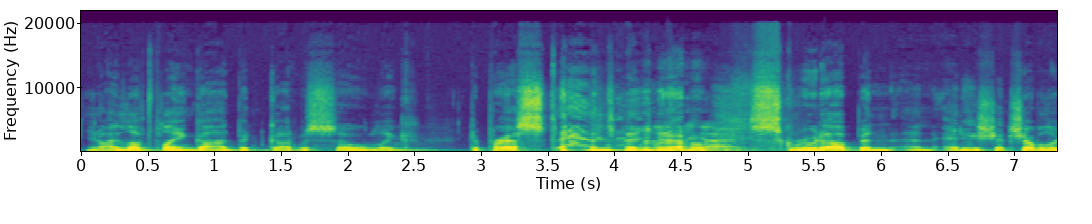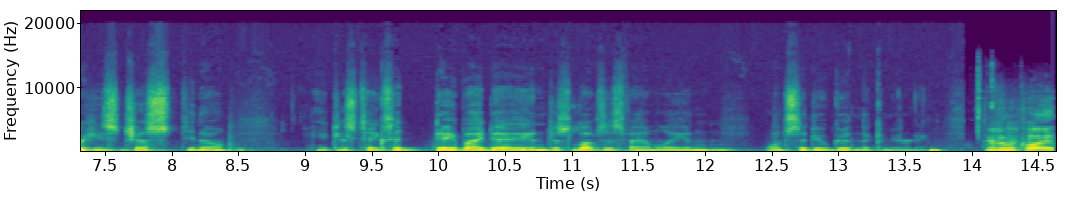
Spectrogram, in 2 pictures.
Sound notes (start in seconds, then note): 3.3 chuckles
